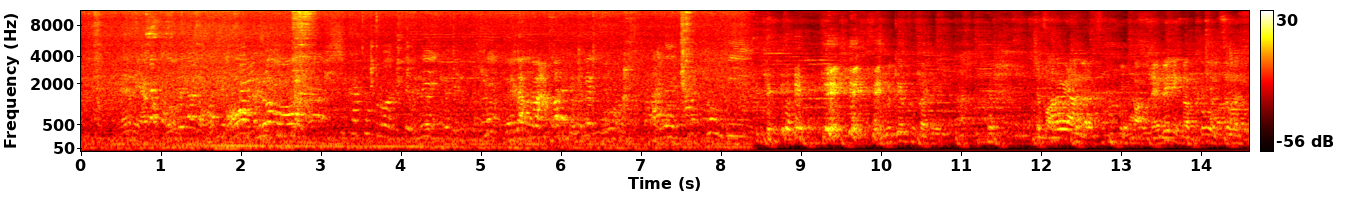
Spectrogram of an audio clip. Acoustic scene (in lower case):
crowded indoor space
